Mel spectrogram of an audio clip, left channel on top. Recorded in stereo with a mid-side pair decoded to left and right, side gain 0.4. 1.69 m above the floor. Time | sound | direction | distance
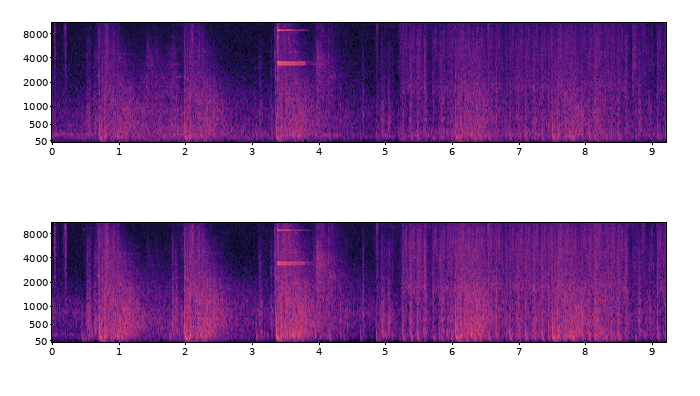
3.4 | a bicycle bell | 25° left | 2 m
